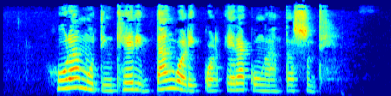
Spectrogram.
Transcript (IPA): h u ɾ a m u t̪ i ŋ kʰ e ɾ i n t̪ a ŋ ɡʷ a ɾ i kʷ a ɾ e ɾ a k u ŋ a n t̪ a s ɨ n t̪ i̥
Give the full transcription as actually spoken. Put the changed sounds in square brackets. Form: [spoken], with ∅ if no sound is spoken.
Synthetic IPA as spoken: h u ɾ a m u t̪ i ŋ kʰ e ɾ i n t̪ a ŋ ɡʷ a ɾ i kʷ a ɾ e ɾ a k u ŋ a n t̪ a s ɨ n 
